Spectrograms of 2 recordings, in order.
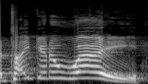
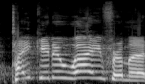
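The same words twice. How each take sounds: First: High pleading echo; desperate repeat. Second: High, desperate, away stressed; panicked plea. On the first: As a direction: plead once more, fading. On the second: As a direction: beg them to take it away. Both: Acted. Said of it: "Next he cries".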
